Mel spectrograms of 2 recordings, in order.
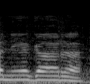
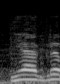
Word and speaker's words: Niagara: niagra eh kasi ganon ang basa nung iba Niagara niagra pala talaga niagra oo kaya yan Gusto niya i-pronounce Okay sige go nag-drive ako ng malayo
